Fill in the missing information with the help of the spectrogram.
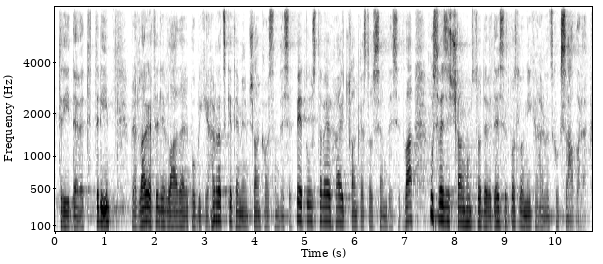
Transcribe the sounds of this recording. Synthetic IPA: t̪ɾiːd̪eʋet̪ːɾiːpɾed̪lˠaɡat̪e̞ʎeʋlˠaːd̪aɾe̞publike̞xrʋat̪ske̞t̪e̞meʎemt͡ʃlˠaːŋkaosamd̪e̞set̪̚pe̞ːt̪uːst̪aʋaeɾxait͡ʃlˠaːŋkast̪oseamd̪e̞set̪d̪ʋaːusʋe̞ːzist͡ʃlˠaːŋko̞mst̪o̞ːd̪e̞ʋe̞d̪e̞set̪̚po̞slˠoʋniːkaxr̩ʋat̪sko̞ɡsa̰ːbo̞ɾa̰

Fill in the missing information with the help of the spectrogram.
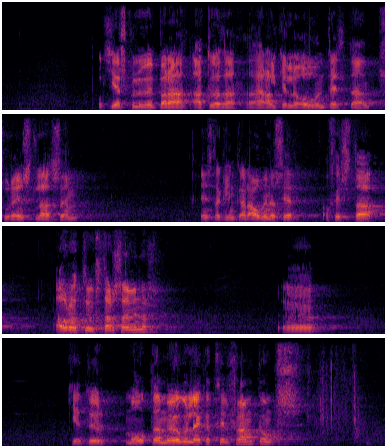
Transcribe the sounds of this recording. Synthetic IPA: ɔɣçɛɾskʏːlʏvɪpaːɾaa̰ːt̪ʏɣaθaθaðɛɾalcɛɾlɛɣoːwvʏmt̪ejl̥t̪aðsuɾejnst̪lasɛm | ejnst̪akliŋkaɾaːwvɪnːasjɛɾa̰wfɪr̥st̪a | aːwɾat̪ʰœɣst̪aɾ̥sajvɪnːaɾ̥ | cɛːt̪ʏɾmoːwt̪aðmœːɣʏlejkat̪ʰɪlfɾamkawŋks

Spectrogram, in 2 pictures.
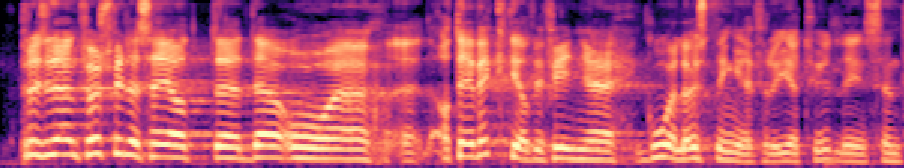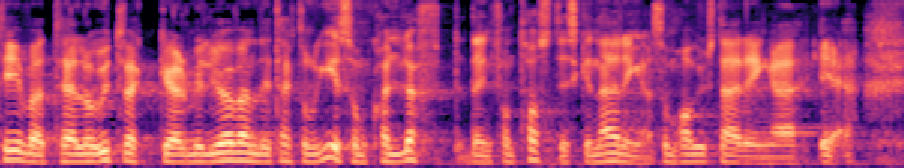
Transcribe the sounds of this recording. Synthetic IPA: pʰɾɛsɪd̪ɛnt̪fœʂʈʋɪld̪ɛsæɪɑt̪d̪ɛɔ | ɑt̪̚d̪ɛæɾʋɪkt̪ɪɑt̪ʋɪfɪnːəɾɡuːəlœʏsnɪŋəɾfɔɾɔjiːʈ̪ʰyːd̪əlɪəɪnsɛnt̪ʰiːʋəʈʰɪlɔʉːt̪ʰʋɪkəɾmɪljøːʋɛnlɪt̪ʰɛknʊlʊɡiːsɔmkʰɑlːœft̪əd̪ɛnfɑnt̪ʰɑst̪ɪskənæːɾɪŋə̰sɔmhɑnʋɾʉksnæːɾɪŋəɛ̰

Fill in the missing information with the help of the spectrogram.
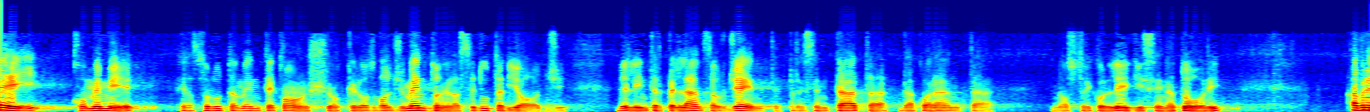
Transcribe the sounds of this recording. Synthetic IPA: lɛjkʰomeme | ɛasːolut̪ament̪ekɔnʃok̟elozvold͡ʒiment̪onelːased̪uːt̪ad̪iɔd͡ʒːi | d̪elːint̪erpelːant̪saurd͡ʒɛnt̪epɾezent̪aːt̪ad̪akwaɾant̪a | nɔst̪ɾikolːɛːɡisenat̪oːɾi | avɾɛ

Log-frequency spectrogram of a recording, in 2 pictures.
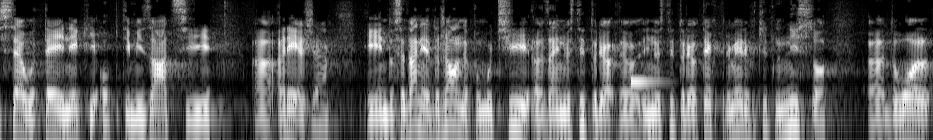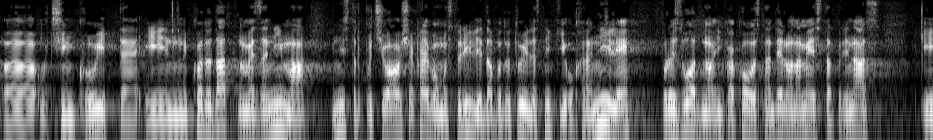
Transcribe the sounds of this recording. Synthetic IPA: sɛwət̪ɛjnekiʔɔpt̪imizaːt̪siji | əɾeːʒɛ | ind̪ɔsɛd̪anjɛd̪əɾʒawnɛpɔmɔt͡ʃizainʋɛst̪iːt̪ɔɾjainʋɛst̪iːt̪ɔɾjɛwt̪expɾimeːɾixɔt͡ʃit̪nɔnisɔ | d̪ɔʋɔlṵt͡ʃiŋkʰɔʋit̪ɛ̰ʔinkod̪ɔd̪aːt̪nɔmɛzanimaminist̪əɾpɔt͡ʃiʋawʃɛkajbomɔst̪ɔɾilid̪abod̪ɔt̪uːilast̪niːkiʔɔxɾanilipɾɔizʋod̪nɔiŋkakɔːʋɔst̪nad̪eːlɔwnameːst̪apɾinas | i

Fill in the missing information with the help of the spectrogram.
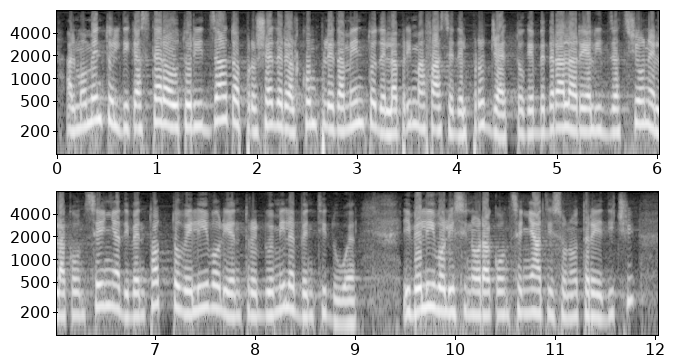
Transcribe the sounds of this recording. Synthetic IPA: almoment̪oild̪ikast̪ɛːɾoɛawt̪oɾid̪zːaːt̪oapːɾot͡ʃɛːd̪eɾealkomplet̪ament̪od̪elːapɾiːmafaːzed̪elpɾod͡ʒɛt̪ːokevːed̪ɾalaɾealid̪zːat̪sːjoːneːlakonseɲːad̪ivent̪ɔt̪ːoveliːvoliɛnt̪ɾoild̪uemiːlaevːent̪id̪uːe | iveliːvolisinoɾakːonseɲːaːt̪isoːnot̪ɾeːd̪it͡ʃi

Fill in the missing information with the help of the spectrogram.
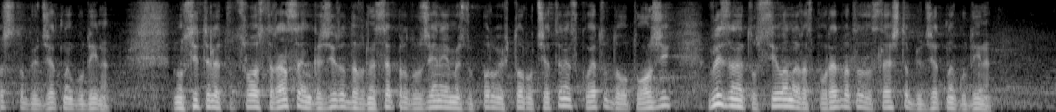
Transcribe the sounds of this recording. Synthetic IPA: əʃt̪ə̥t̪əbʲjud͡ʒɛt̪nəɡod̪inə̰ | nosit̪ɛlʲət̪ot̪svɔjəst̪ɾɐnasɛɐŋɡɐʒiɾəd̪ɐvnɛsɛpɾɛd̪lˠoʒɛniɛmɛʒd̪upɤɾvoift̪ɔɾot͡ʃɛt̪ɛnɛskoɛt̪od̪ɐot̪lˠɔʒivlizɐnɛt̪ofsilˠənɐɾɐspoɾɛd̪̚bət̪əzɐslɛd̪vəʃt̪ət̪əbjud͡ʒɛt̪nəɡod̪inə̰

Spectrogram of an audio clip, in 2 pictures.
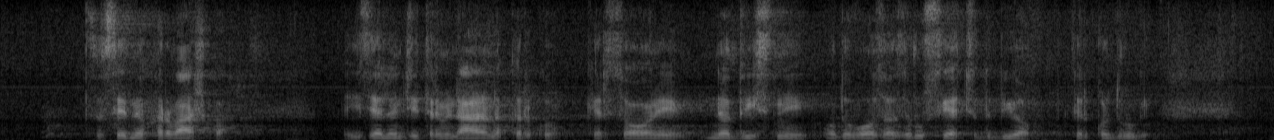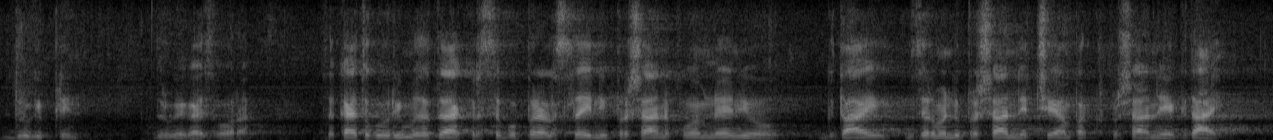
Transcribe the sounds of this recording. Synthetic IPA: z̥aseːd̪nʲɛxəɾʋaːʃkɔ | izelɛnd͡ʒit̪ɛɾminaːlanɐkəɾkukjeɾsɔɔːninɛɔd̪ʋisniɔd̪ɔʋɔːzazɾusijɛt͡ʃɛd̪ɔbijɔkt̪eɾkold̪ɾuɡi | d̪ɾuɡiplin | d̪ɾuɡɛɡaizʋɔːɾa̰ | z̥akajt̪oɡɔʋɔɾiːmɔzaɡd̪aɡkɛɾsɛbopɾɛlaslɛjniupɾaʃaːnjɛpɔmɔːjɛmnɛːnjuɡd̪ajɔziɾɔmaniupɾaʃaːnjɛt͡ʃeampaku̥pɾaʃaːnjɛjɛɡd̪aj

